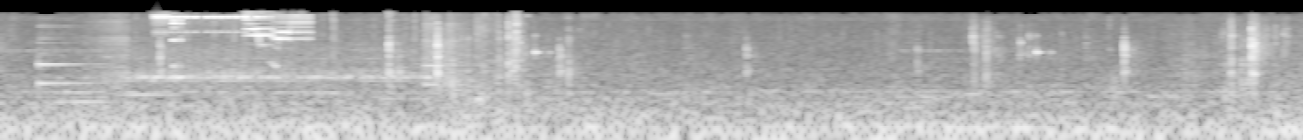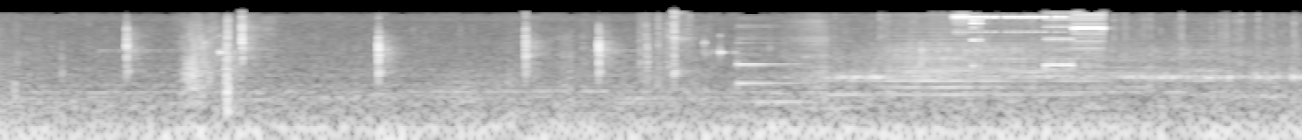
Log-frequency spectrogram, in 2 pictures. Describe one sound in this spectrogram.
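A scanner device beeps with high electronic tones.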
